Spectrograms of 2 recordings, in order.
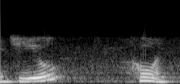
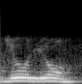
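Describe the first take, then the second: First: The L and H are pronounced separately. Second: The L and H merge into one sound. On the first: The speaker calls it right. "é Dil, Hun" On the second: The speaker calls it wrong. "A gente não vai falar Dilhon"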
